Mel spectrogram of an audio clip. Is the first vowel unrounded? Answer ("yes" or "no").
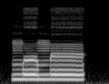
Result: no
